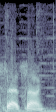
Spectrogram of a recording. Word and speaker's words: Satsang: Satsang.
